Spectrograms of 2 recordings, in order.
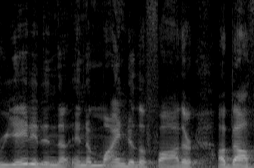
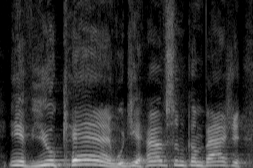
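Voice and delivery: passionate plea; 8 semitones higher, 8 dB louder than usual. Acted. Desperate father begging Jesus for compassion, passionate plea. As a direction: plead loudly as a desperate father. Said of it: "a real passion in his heart".

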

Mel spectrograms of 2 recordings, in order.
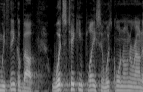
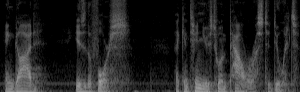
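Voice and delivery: low, soft, weighty pulpit delivery; hushed preaching; 6 semitones lower, 7 dB quieter than usual. Real, not acted. Preacher telling church God is the force, hushed preaching. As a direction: drop to a hush, leaving long pauses.

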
